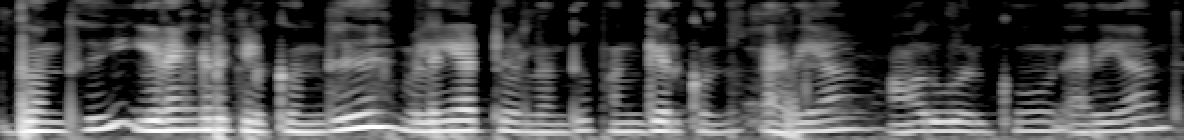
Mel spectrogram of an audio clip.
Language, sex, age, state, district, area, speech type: Tamil, female, 18-30, Tamil Nadu, Kallakurichi, rural, spontaneous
